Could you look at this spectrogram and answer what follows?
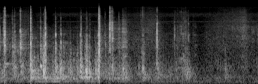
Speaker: guys what we have is an empty bobin you'll see it's not completely empty but as it Unwound its last few inches the tail on the thread on the end of the bobin came undone and got tangled up in there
